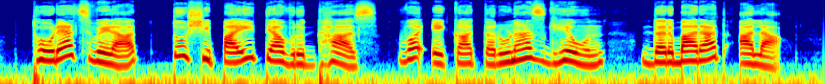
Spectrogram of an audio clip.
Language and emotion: Marathi, neutral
